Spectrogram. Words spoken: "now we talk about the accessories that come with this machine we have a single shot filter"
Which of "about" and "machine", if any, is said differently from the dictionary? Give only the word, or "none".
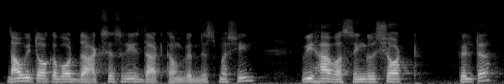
none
